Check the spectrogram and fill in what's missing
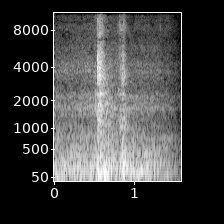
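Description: A road buckles with a sharp snap, and a second heavy crack follows as a car crashes. The two bursts come about a third of a second apart over a low rumble, then fade out.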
